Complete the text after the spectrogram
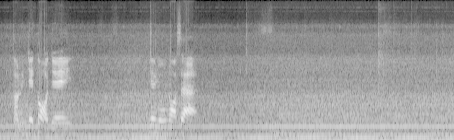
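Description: A truck engine drones steadily inside the cab.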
